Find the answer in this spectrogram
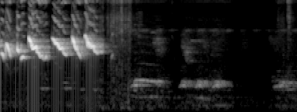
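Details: Lombok lemon-bellied white-eye lure recording for trapping: a quick run of high, slurred chirping notes for about a second, followed by several lower, flat, hummed tones with short gaps.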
